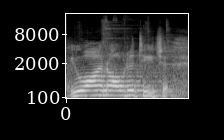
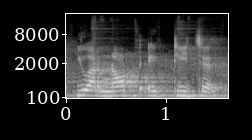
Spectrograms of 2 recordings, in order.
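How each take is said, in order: First: The word 'not' is reduced to a light t. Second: The word 'not' is said fully and clearly. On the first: The speaker calls it right. "So here also not means t" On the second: The speaker calls it wrong. "We usually Malayalis uh, say not"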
